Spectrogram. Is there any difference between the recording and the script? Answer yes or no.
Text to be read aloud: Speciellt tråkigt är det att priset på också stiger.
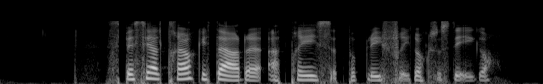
yes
